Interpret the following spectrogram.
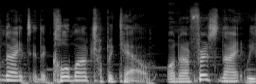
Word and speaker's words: Tropicale: rooms at the Colmar Tropicale. By the way, I just realized that Tropicale, which is the way I've been pronouncing it all along, it's actually pronounced Tropicale.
